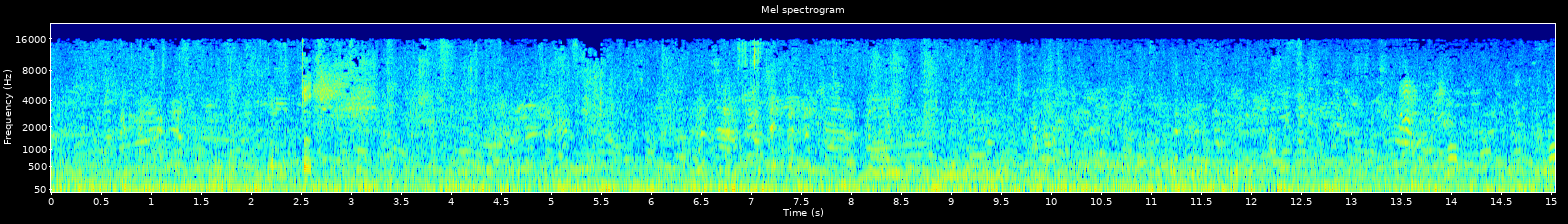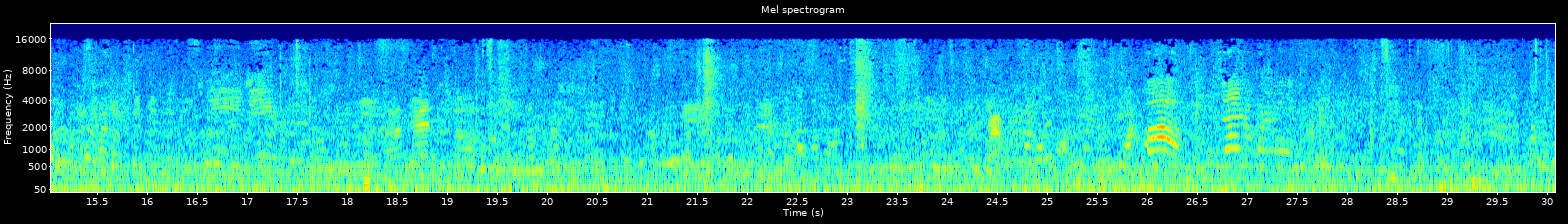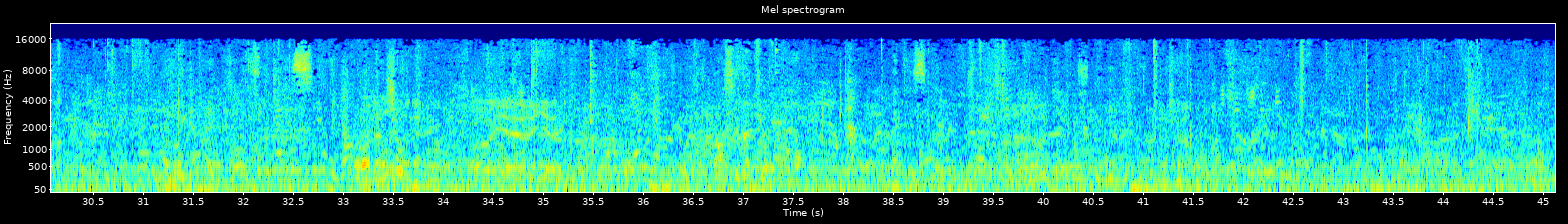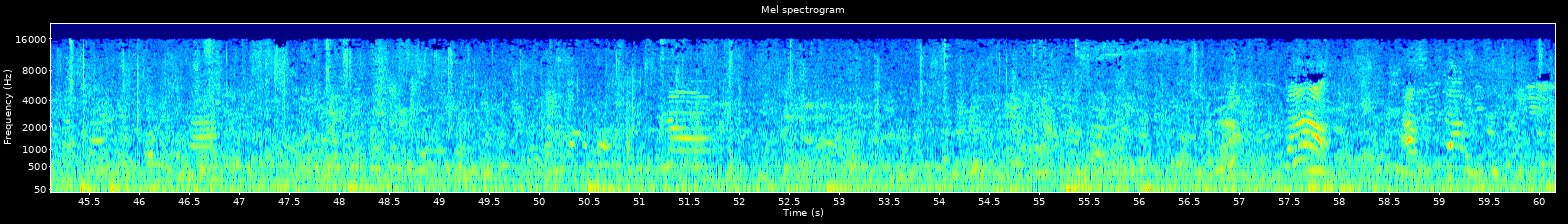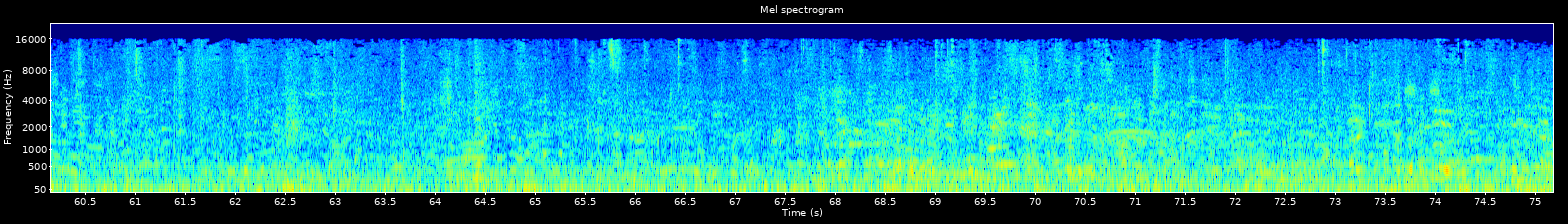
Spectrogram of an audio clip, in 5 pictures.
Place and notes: marché de nuit lors de la commémoration de lentrée dans le patrimoine de lUNESCO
